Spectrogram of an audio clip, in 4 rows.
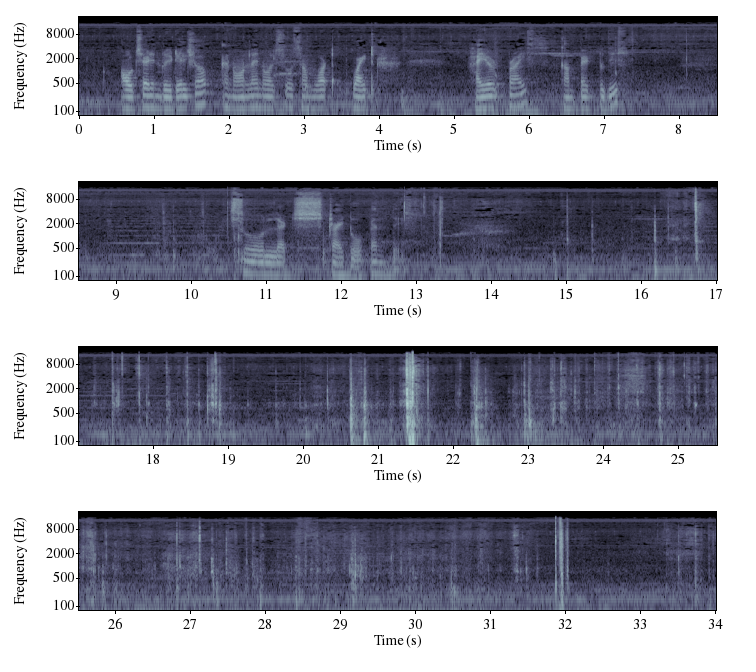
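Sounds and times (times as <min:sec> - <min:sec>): steady low hum: 0:00.0 - 0:34.0
cardboard and packaging rustling: 0:14.8 - 0:32.2, 0:33.1 - 0:34.0.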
